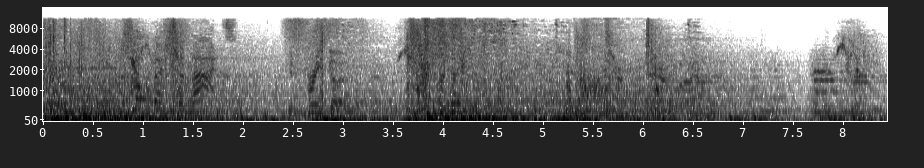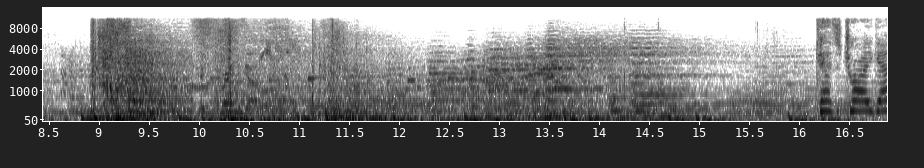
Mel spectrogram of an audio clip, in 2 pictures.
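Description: Confringo and Incendio spell blasts from the video game Hogwarts Legacy, a run of loud booming explosions layered over dense combat effects and music, with a character's voice calling out between hits.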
